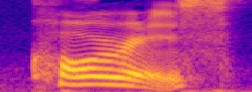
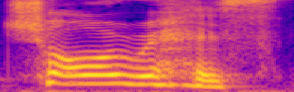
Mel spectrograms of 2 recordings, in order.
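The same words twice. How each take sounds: First: The word begins with a k sound. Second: The word begins with a ch sound. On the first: The speaker calls it right. "这个ch 发的是k 的音" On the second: The speaker calls it wrong. "不要说成chorus"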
